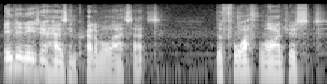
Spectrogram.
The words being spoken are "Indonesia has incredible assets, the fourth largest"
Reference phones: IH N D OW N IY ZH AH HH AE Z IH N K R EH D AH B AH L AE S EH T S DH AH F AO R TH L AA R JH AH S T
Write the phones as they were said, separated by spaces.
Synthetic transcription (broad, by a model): IH N D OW N IY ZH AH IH Z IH N K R EH D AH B L AE S EH T S DH AH F AO R TH L AA R JH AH S T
